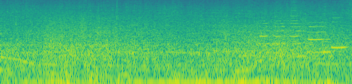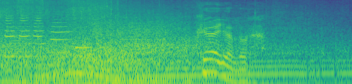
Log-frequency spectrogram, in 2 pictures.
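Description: A truck engine roars as it drives fast over gravel.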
